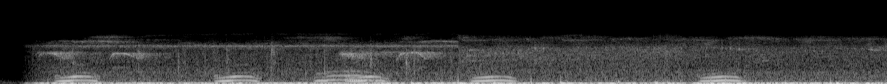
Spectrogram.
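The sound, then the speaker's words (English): Deep, low hooting calls of an owl, repeated several times at irregular intervals over a steady hissing background with no voices. “they don't have the kind of sense of hearing that some of the other owls do, but they have this very low call, which I think probably travels well in the environments that they live in.”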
